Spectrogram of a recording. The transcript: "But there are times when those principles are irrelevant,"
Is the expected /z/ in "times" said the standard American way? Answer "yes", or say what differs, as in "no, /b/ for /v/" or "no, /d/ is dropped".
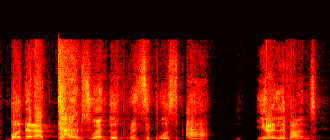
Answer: no, /s/ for /z/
